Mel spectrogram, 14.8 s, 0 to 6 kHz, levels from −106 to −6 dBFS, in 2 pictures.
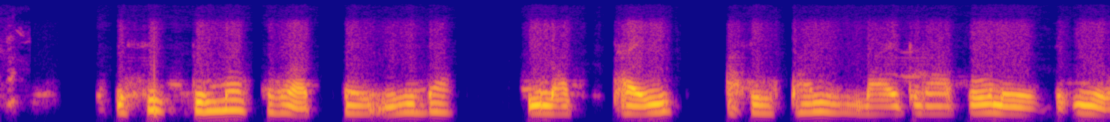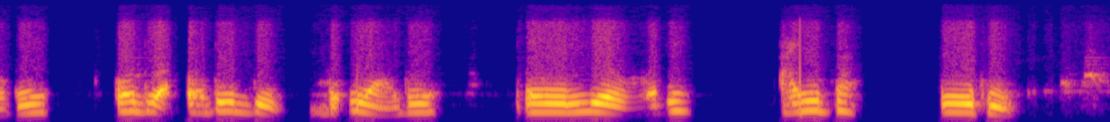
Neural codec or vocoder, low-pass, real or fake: none; 5.4 kHz; real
